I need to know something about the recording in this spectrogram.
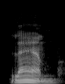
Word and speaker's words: lamb: Silent B and climb, thumb, lamb was once spoken, but disappeared over time, though spelling didn't change.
